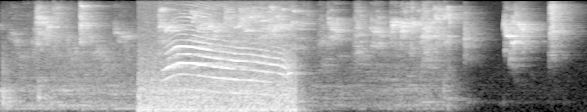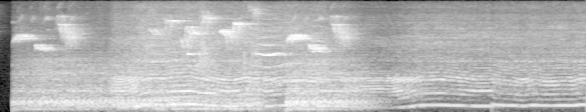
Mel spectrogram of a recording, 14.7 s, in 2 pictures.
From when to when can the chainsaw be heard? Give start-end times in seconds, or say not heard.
8.7-14.6.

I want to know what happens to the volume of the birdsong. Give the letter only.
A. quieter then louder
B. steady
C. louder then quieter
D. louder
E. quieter
D.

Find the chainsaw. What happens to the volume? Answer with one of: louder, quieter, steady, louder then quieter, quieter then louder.
quieter.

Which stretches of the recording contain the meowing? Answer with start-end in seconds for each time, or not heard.
1.7-3.8, 9.7-11.5.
